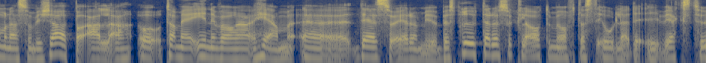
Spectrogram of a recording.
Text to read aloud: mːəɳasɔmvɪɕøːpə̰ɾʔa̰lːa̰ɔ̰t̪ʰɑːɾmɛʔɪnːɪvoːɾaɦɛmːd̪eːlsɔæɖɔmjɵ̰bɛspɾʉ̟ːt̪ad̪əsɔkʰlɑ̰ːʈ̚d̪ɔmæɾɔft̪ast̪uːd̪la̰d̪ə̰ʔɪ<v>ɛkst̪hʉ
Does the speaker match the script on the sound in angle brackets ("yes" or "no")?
yes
